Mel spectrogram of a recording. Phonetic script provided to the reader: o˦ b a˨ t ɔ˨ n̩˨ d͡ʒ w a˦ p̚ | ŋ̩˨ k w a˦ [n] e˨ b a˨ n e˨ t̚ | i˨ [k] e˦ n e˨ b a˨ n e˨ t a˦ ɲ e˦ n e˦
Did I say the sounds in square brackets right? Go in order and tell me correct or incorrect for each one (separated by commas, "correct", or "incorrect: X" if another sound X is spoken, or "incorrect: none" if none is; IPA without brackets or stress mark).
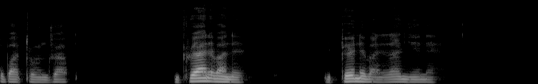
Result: correct, incorrect: p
